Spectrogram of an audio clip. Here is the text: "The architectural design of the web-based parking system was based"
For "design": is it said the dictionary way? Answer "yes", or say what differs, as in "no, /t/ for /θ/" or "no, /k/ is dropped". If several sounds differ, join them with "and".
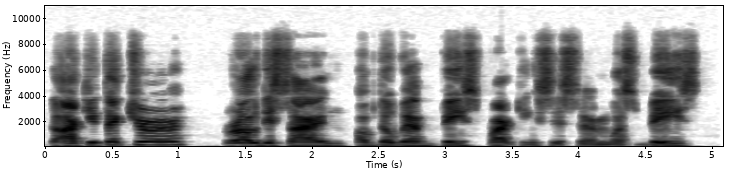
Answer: no, /s/ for /z/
